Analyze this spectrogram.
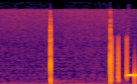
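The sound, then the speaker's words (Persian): Busy tone after a listener's phone call to a radio program is cut off: a few sharp clicks, then a steady, low, even tone starts at the very end. “فکر کنم تماسی اینا قطع شد.”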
